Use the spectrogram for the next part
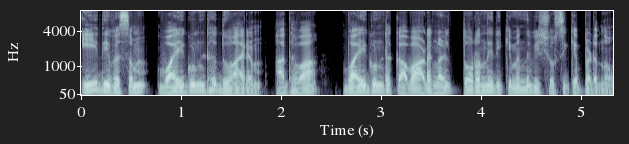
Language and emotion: Malayalam, neutral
